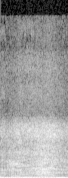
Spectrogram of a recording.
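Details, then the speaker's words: Nissan Micra petrol automatic after the fuel pump assembly was replaced: it now starts and revs cleanly with an even rumble and no misfire. Check light is on, likely from the earlier extended cranking. Normal revving. "तो यहां पे engine हमारा start हो गया check light आ रही है क्योंकि कुछ प्रॉब्लम रहेगा व भी रिसेट कर दूंगा मैं यहां पे रेस वगैरह भी बराबर हो रही है"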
